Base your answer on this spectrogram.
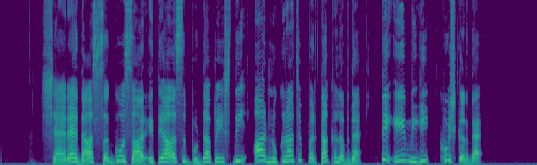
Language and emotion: Dogri, happy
